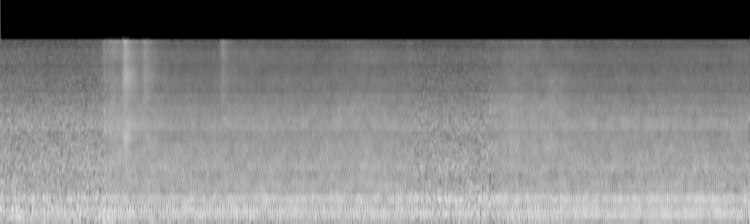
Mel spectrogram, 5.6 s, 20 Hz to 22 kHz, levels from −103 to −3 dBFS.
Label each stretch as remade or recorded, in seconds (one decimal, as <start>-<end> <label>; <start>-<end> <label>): 0.0-0.8 recorded; 0.8-3.1 remade; 3.1-3.7 recorded; 3.7-5.6 remade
